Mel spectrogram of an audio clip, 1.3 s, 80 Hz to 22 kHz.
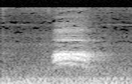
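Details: One crow gives a single harsh, raspy caw lasting under half a second. Recorded on a phone at 06:03 am during a natural morning chorus with cuckoos and other birds, over a low, steady murmur of wind.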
